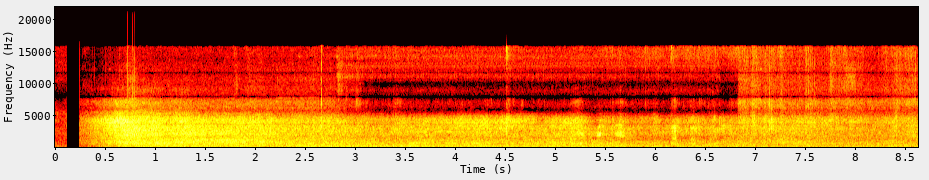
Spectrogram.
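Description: Jet noise from the two turbofan engines of an Oman Air Embraer E175 climbing away after takeoff. It cuts in abruptly just into the clip, is loudest around the first second, then slowly fades as the jet recedes.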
